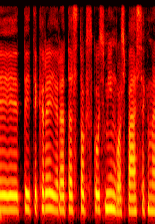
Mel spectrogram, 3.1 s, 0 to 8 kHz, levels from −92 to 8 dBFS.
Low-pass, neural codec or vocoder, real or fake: 7.2 kHz; none; real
